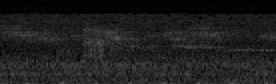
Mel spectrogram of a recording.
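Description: Faint outdoor ambience: small birds chirping softly and repeatedly over a low rumble.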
